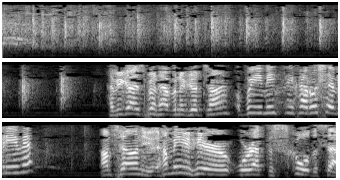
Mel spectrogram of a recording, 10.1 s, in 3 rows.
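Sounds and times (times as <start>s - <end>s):
crowd clapping hands: 0.0s - 4.4s
speech: 4.4s - 7.1s, 7.7s - 10.0s.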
